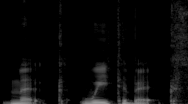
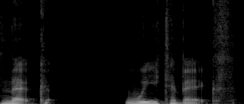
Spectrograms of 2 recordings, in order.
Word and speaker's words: McWeetabix: It's pronounced McWeetabix. So it's McWeetabix.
